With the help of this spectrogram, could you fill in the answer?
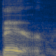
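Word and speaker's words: Barre: eye on it now Kate is saying uh it's pronounced bear um okay so we're I'm still gonna call it Barry just because I've already gotten used to it um so obviously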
